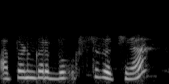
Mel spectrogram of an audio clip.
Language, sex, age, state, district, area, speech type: Odia, female, 18-30, Odisha, Malkangiri, urban, conversation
